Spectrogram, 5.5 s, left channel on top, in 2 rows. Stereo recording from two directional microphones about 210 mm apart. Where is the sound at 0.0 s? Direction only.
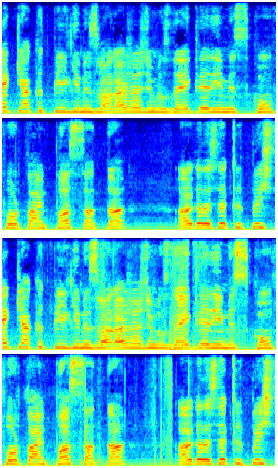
5° left (ahead or behind).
